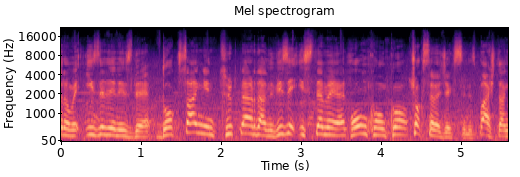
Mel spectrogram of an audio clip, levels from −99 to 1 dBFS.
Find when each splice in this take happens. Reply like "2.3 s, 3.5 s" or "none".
1.2 s, 3.6 s, 4.3 s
